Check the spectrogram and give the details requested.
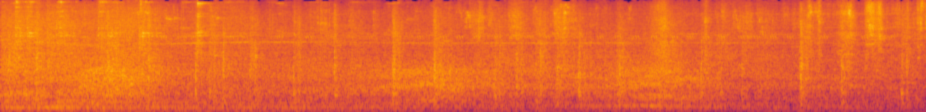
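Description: Cars of a Canadian Pacific track-testing train rolling past, steel wheels clicking over rail joints. The rolling fades as the last car draws away, leaving a few sharp clicks near the end.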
